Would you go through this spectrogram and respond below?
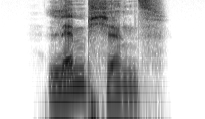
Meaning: genitive singular of Lämpchen
- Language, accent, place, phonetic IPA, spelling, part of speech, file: German, Germany, Berlin, [ˈlɛmpçəns], Lämpchens, noun, De-Lämpchens.ogg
